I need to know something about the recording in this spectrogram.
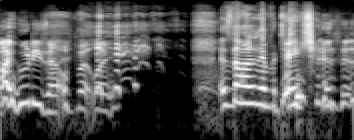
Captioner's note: both laughing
